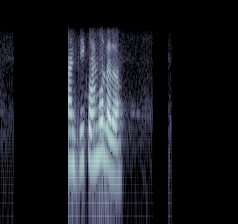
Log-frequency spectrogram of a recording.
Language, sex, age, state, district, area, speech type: Dogri, female, 30-45, Jammu and Kashmir, Samba, rural, conversation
